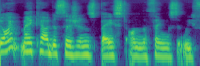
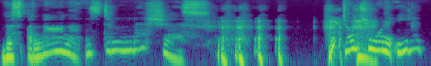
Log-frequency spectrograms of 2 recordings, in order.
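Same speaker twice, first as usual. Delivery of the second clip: enticing; 2 semitones higher, 4 dB quieter than usual. Shown as a demonstration. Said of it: "practice the tone of your voice".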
